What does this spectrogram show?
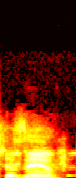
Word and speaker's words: Shazam: said it right you said it right it's Shazam yeah I'm a little bit of a comic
